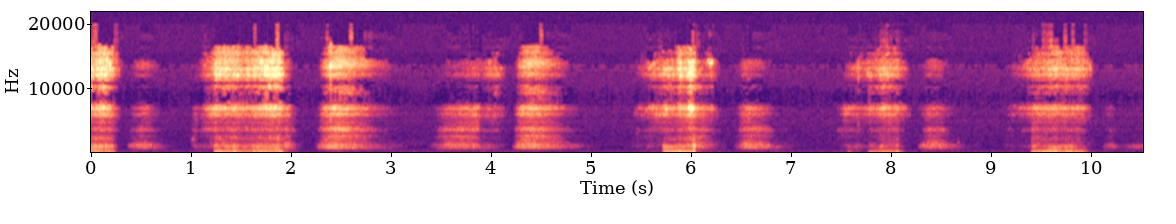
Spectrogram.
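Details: Tired sleeping baby snoring: soft, squeaky snores, about five noisy breaths in ten seconds, some with a whistling tone.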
